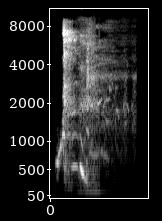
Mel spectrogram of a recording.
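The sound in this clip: A single sneeze during a tabletop dice game, a sudden breathy burst that trails into a softer exhale lasting over a second before cutting off.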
